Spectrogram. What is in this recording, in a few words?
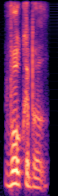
"vocable", Indian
